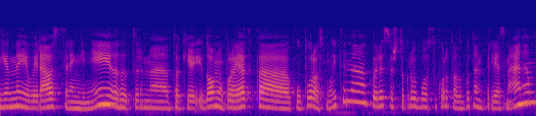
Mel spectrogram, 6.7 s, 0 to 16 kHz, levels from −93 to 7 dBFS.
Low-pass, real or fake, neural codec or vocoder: 7.2 kHz; real; none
